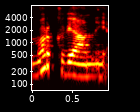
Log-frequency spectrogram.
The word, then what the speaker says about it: морквяний: морквяний апостроф не треба Ми кажемо морквяний а не моркв'яний ллється замість апострофа потрібна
